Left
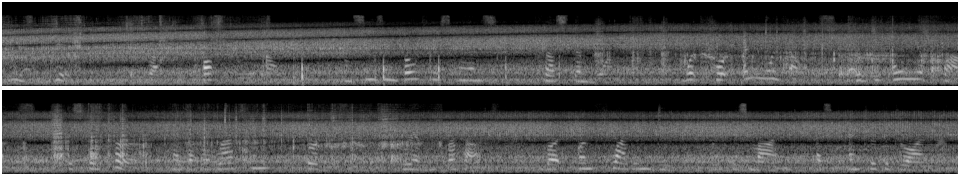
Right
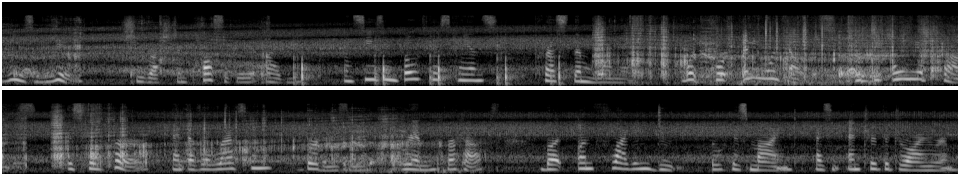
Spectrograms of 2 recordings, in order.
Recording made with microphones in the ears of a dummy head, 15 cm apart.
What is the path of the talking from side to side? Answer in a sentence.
You can hear the talking stay put.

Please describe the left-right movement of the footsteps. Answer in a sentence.
In this clip you hear the footsteps move from left to right and back again.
